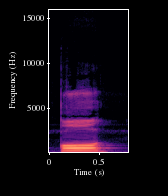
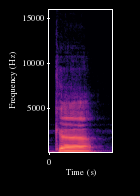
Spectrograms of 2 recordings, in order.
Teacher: huruf qaf makhrajnya agak ke dalam sedangkan kaf sedikit keluar walaupun dua-duanya masih berada di bagian pangkal lidah atau bagian lidah paling belakang.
